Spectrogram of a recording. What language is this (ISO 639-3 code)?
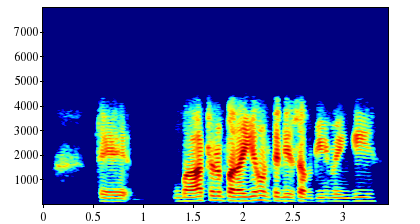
pan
